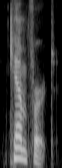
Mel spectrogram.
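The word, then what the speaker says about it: Kaempfert: r t Bert k a m p ft kempfort and his version of a swing in Safari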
